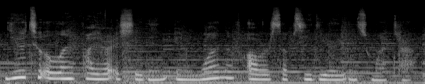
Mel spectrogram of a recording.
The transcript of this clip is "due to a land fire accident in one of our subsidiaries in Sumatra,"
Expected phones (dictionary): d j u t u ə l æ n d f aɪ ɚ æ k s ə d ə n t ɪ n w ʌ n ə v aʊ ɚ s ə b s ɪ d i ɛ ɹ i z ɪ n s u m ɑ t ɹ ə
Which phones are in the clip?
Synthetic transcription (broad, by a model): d j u t u ə l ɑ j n f aɪ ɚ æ s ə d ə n ɪ n w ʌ n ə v aʊ ɚ s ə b s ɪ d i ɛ ɹ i ɪ n s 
